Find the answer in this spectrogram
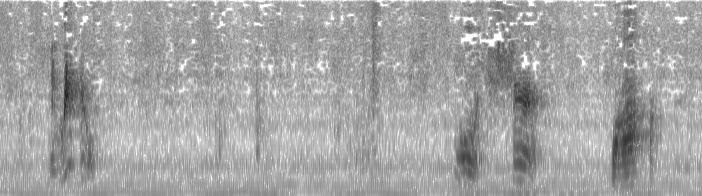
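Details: Talking African grey parrot kept as a pet, swearing: three short voice-like utterances spaced by pauses over steady low room hum.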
